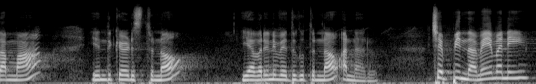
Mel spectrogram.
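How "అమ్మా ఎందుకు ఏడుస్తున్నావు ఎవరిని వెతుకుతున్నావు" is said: low-pitched, gently rising questions; lightly voiced Lord questioning a weeping woman; Jesus addressing Mary. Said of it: "ఆ ఏడ్పును చూసి ప్రభు అడుగుతున్నారు". (తగ్గు స్వరంలో యేసు అడుగుతున్నట్టు)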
